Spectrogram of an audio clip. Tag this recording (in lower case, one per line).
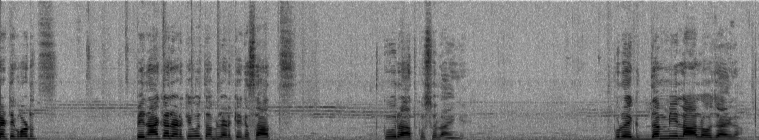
speech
